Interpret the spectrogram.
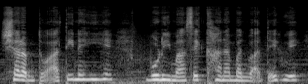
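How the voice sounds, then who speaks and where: A woman's voice: mid-range voice, fairly even intonation, moderate pace, mellow, soft background music, voice pushed down, lightly acted. A woman voicing a scolding, threatening, exasperated elderly mother in a cartoon. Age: older.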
